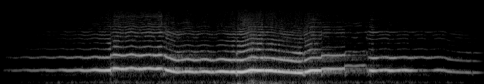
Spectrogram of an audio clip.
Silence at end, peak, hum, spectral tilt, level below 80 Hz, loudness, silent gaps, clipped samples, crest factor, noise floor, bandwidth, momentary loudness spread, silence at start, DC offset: 0.05 s; -16 dBFS; none; -1.5 dB/octave; -60 dBFS; -25 LUFS; none; under 0.1%; 10 dB; -48 dBFS; 14 kHz; 19 LU; 0.25 s; under 0.1%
